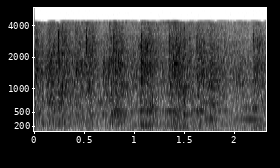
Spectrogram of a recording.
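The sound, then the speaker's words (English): A church audience claps and applauds during a service: a dense, steady patter of many hands, moderately loud and sustained without pause. “Give the Lord a mighty clap of it.”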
